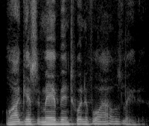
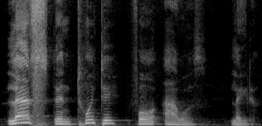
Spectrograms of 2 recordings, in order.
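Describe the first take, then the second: First: Fast, softer afterthought; quick aside. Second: Slow, spaced-out words; deliberate suspense-building delivery; dramatic slow repeat. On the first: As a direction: toss it off quickly under the main line. Quick self-correcting aside to dramatic line. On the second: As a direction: let each word land with weight. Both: Real, not acted.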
